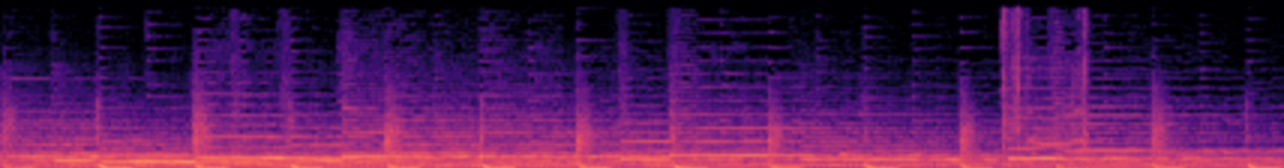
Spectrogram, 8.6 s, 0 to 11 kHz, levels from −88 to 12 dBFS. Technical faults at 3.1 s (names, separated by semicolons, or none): none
